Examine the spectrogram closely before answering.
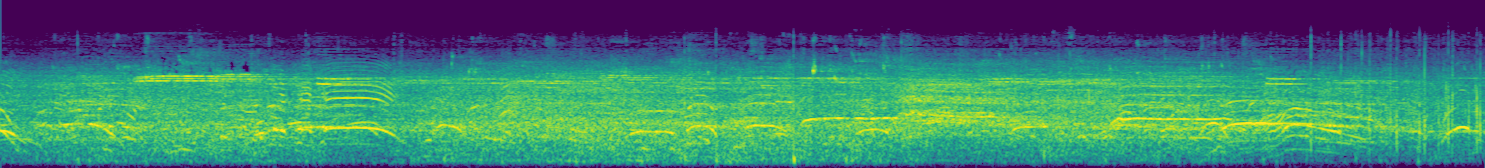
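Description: Sneakers squeak sharply on a hard court, again and again.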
